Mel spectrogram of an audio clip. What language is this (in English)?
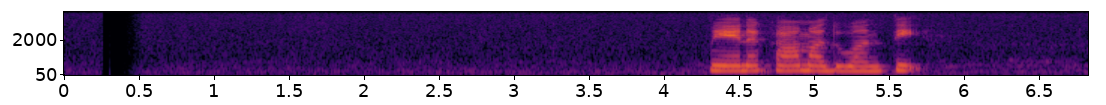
Sinhala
